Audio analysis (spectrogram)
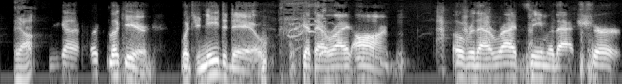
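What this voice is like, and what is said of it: Deep Alabama accent impression. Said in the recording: “you have that really deep accent from Alabama, so that's first of all. So you got to get really deep.”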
